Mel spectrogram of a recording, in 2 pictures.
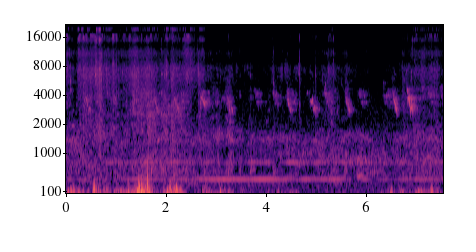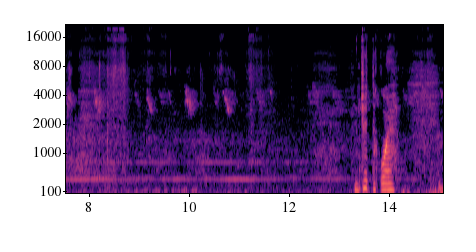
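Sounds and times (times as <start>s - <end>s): distant warning siren: 0.0s - 14.6s
bird chirping: 0.0s - 15.0s.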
